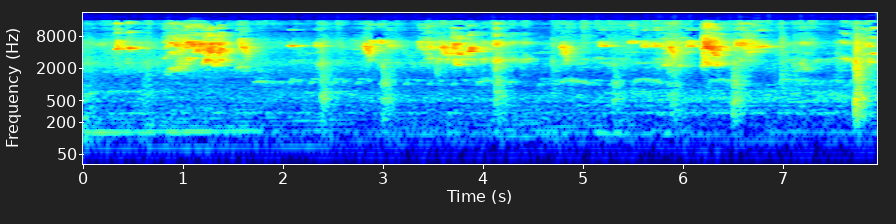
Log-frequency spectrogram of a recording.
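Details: White-rumped shama singing naturally: high, bright chirps and whistled phrases in short bursts separated by pauses, over a steady low hum.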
